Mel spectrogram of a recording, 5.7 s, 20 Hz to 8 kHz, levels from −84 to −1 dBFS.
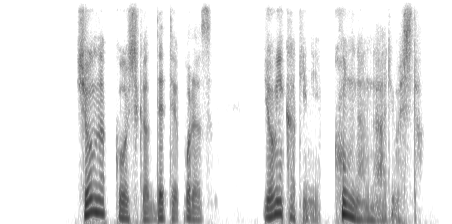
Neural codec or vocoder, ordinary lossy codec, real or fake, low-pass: codec, 16 kHz, 1.1 kbps, Voila-Tokenizer; Opus, 32 kbps; fake; 7.2 kHz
